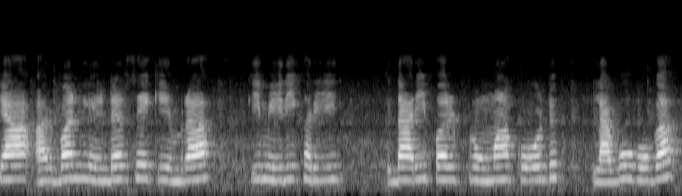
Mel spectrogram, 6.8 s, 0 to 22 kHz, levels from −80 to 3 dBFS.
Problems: constant background noise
